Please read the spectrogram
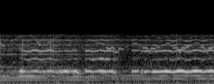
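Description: A woman sings a slow melody in a high voice, holding long notes with a wide vibrato and pausing briefly for breath, over a steady orchestral accompaniment.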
